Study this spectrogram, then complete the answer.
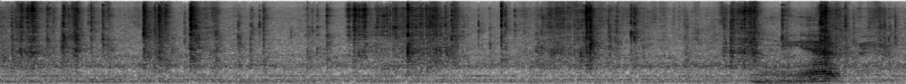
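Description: Scissors cut Decopatch paper in a string of soft, close snips and crisp rustles that repeat irregularly, with a louder paper crinkle near the end.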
